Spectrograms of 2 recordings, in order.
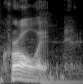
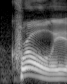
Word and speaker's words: Crowley: Some people pronounce his name Crowley and some Crawley. In his own writings, he said it's pronounced Crowley, it rhymes with holy.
